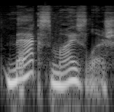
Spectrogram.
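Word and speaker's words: Max Meizlish: Now very sleepy sleepy uh May 19th and I go to Max Melish. I hope I'm pronouncing your name properly with the Foundation for the Defense of Democracies and did I pronounce it correctly?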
